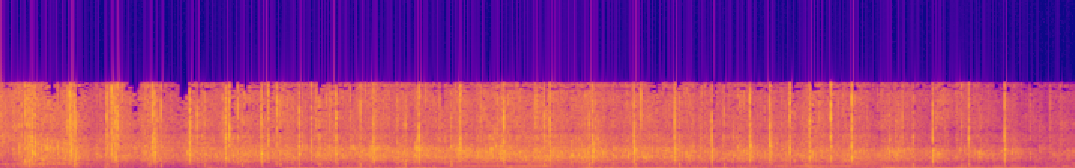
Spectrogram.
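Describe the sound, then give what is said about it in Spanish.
An audience applauds steadily, dense overlapping claps filling the whole stretch at a fairly loud, even level, with a low sustained hum running beneath. “Estás en el lugar correcto, date un aplauso, por”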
